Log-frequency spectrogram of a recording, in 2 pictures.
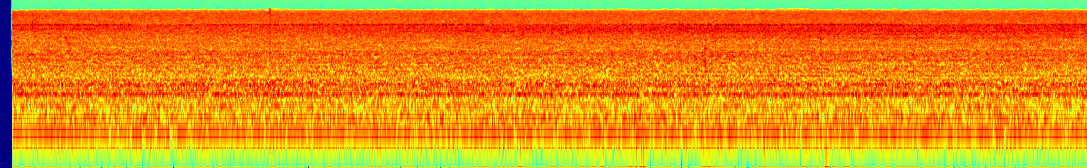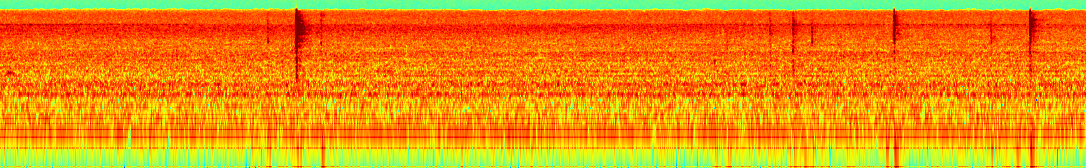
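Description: A steady machine hum: a constant low drone with a fainter higher tone over a soft hiss, with a faint click about ten seconds in.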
